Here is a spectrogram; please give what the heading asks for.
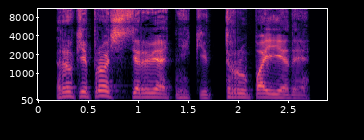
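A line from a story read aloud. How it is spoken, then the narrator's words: Growl. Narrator (Russian): прорычал Башар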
